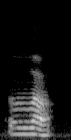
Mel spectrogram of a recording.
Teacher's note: Zal, lo itu sama. Cuman bedanya lo dibaca tebal. Cara melafazkan posisi lidahnya sama.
